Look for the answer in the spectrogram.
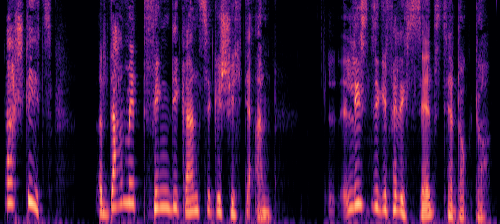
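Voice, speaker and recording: A man doing a high, excitable old-style shopkeeper. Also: normal speed, no echo, studio quality, full character voice. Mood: eager. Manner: high, eager, exclaiming. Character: excitable middle-aged male pawnbroker, plain-spoken. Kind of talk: audiobook character voice.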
